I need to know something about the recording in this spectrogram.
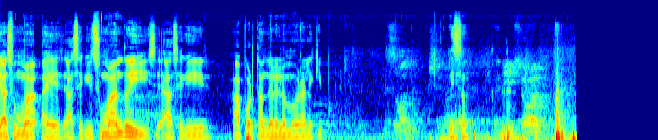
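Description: A young man speaks calmly into microphones, close by.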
